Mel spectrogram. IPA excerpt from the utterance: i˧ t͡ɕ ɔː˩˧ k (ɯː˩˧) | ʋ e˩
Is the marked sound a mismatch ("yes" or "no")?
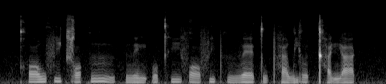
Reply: yes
